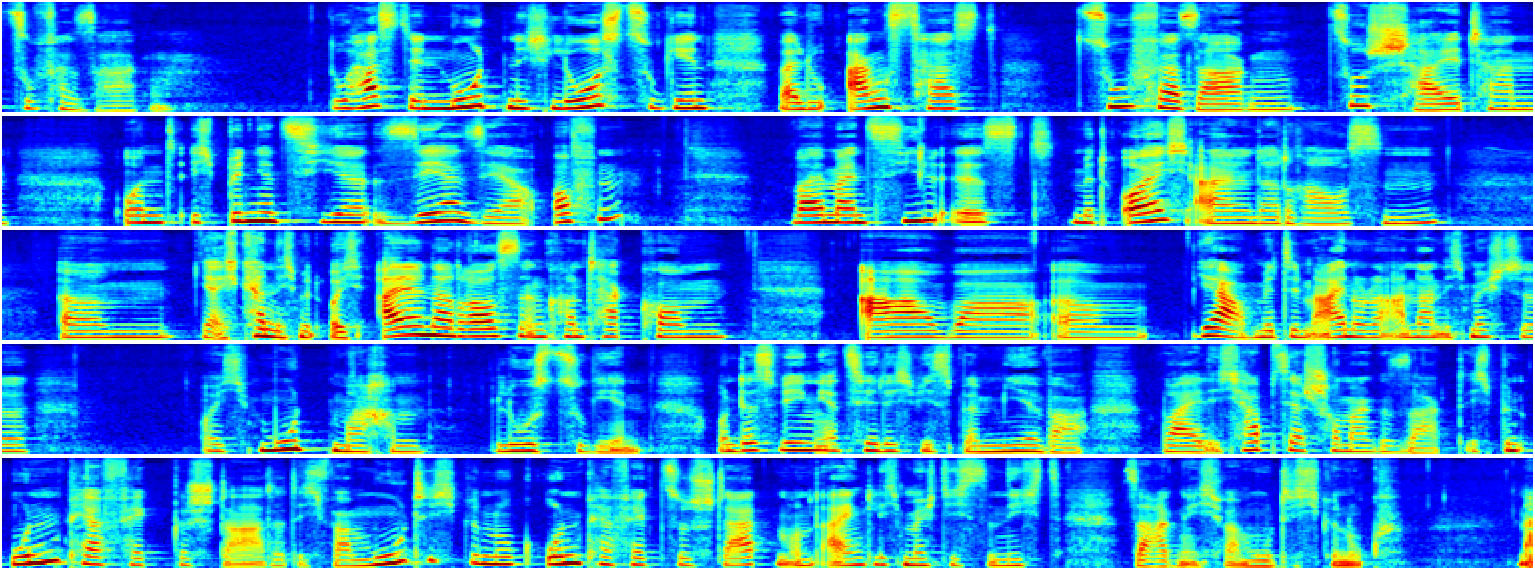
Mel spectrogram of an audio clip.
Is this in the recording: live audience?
no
